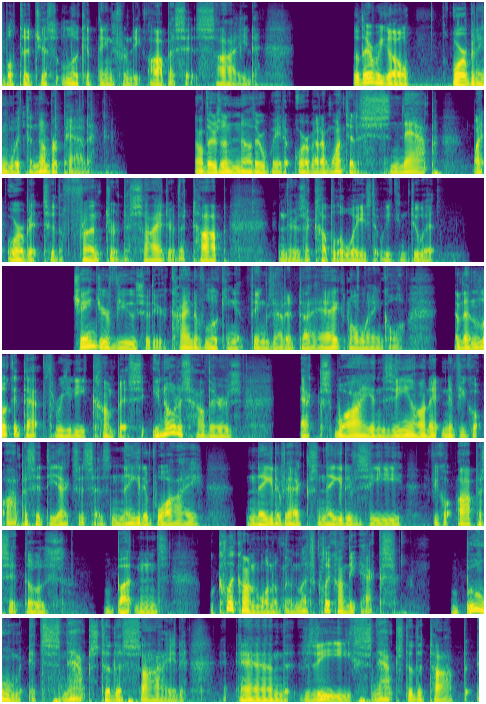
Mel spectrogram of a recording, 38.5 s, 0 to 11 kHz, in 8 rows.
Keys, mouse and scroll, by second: 0.0-0.3 typing, 2.4 KP_9, 4.6-5.7 typing, 9.0-12.2 middle drag, 14.0-14.9 middle drag, 32.7 click, 36.9 click.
